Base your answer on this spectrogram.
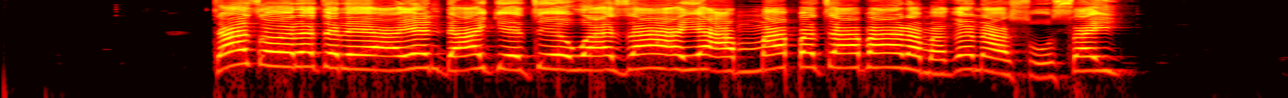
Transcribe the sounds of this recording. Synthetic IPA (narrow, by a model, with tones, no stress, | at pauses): ta˦sʼoː˨ɽe˦tɐ˦˨ɽe˨jaː˨jɛ˦nda˨ʔa˦kʲeː˨t͡ʃeː˦˨waː˨zaː˦ʔa˨ji˦ʔa˨mːaː˦ɸɐ˦taː˦baː˦ɽa˨mɐ˨ɡɐ˦naː˨soː˨sa˦j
